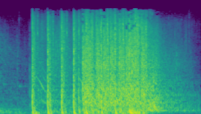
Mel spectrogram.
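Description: A flashbang grenade in a video game goes off after a few sharp clicks and thuds, bursting into a loud, sustained blast with a ringing wash that fades over about a second.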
